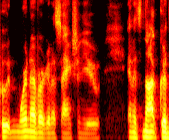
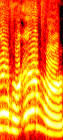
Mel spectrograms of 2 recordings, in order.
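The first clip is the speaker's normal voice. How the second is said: mock toddler tantrum, much higher and louder; 8 dB louder than usual. Mocking an official response about Alaska, mock toddler hissy fit. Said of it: "like you're a little toddler having a hissy fit".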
